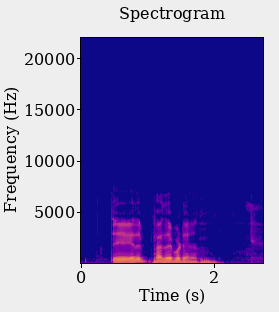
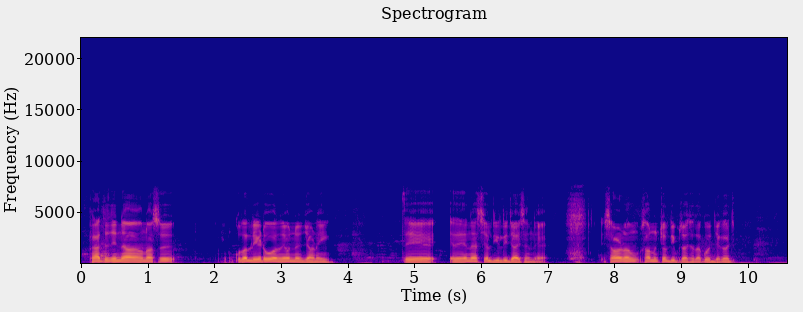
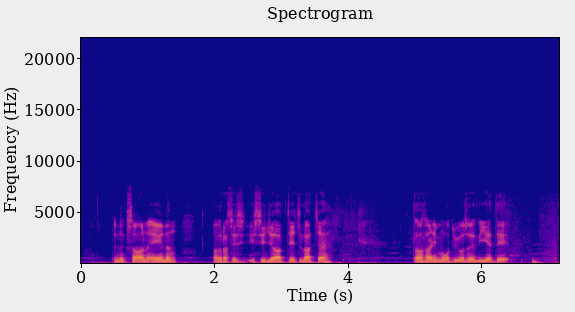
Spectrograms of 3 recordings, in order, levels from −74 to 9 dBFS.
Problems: background sounds at intervals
